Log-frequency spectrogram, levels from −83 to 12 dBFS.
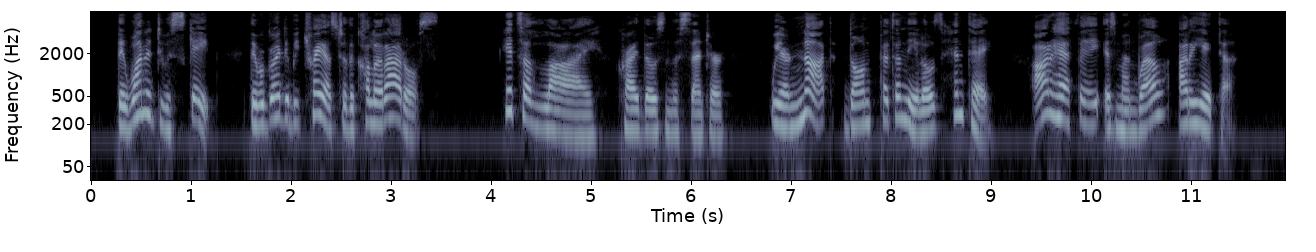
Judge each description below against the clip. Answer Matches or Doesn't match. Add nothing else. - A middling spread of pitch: Doesn't match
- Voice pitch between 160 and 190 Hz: Matches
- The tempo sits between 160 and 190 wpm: Matches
